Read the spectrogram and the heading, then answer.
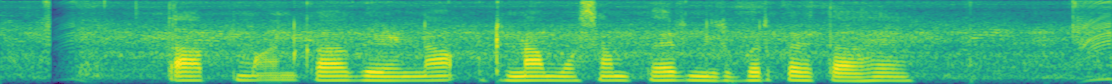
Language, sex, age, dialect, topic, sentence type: Hindi, male, 18-24, Hindustani Malvi Khadi Boli, agriculture, statement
